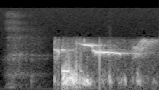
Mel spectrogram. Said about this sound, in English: Yeah, that's definitely a bird.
